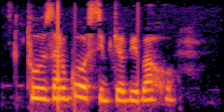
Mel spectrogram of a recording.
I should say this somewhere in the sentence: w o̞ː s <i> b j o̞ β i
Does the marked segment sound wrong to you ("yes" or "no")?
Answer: no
